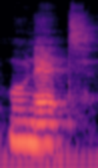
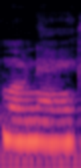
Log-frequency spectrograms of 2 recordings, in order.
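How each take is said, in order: First: The name is given a French pronunciation. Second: The name is given an English pronunciation. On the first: "I guess is how you'd say it in France" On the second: "how I know him"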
